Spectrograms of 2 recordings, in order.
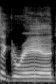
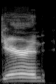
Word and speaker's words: Garand: can pronounce a grand I pronounced a garand according to forgotten weapons that was the dying request of the designer of the rifle is that everybody knows his last name was pronounced garand so that's if you call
